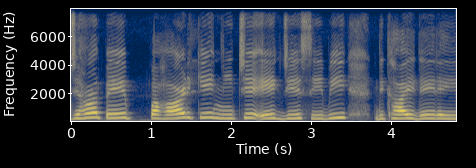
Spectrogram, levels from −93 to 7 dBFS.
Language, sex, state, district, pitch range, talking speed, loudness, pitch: Hindi, female, Jharkhand, Palamu, 265-305 Hz, 135 wpm, -16 LUFS, 280 Hz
